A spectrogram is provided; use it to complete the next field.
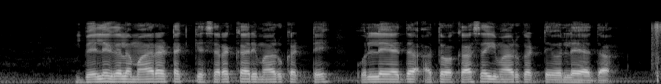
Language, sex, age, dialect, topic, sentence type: Kannada, male, 18-24, Coastal/Dakshin, agriculture, question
